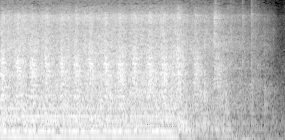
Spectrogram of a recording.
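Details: Lathe after replacing a quarter-horsepower motor thought to have worn bearings with a new one-horsepower motor: smooth steady hum with clean even tone, winding down evenly when switched off; sounds a lot clearer.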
